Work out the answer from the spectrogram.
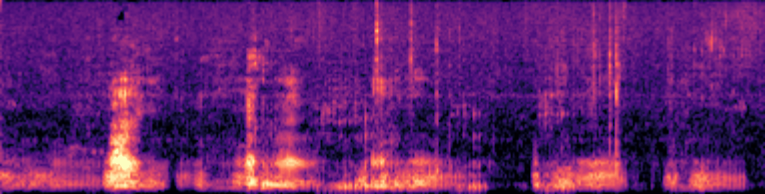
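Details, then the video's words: Lion cubs in the Timbavati snarl and growl intensely over a zebra carcass: loud, low, rough growls in uneven bursts, one sharp snarl near the start, then longer rumbling stretches separated by brief pauses. "The Lion Cubs Snarls and Growls Intensely At Zebra Carcass"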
